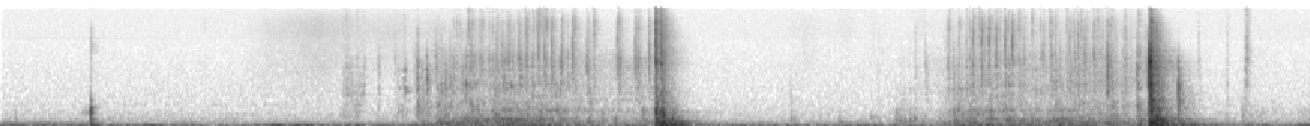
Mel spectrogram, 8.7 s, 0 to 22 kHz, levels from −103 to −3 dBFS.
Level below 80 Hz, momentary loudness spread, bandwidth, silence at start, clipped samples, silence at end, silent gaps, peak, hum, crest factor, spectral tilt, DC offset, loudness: -44 dBFS; 27 LU; 16.5 kHz; 0 s; under 0.1%; 0 s; none; -2 dBFS; none; 34 dB; -4 dB/octave; under 0.1%; -30 LUFS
